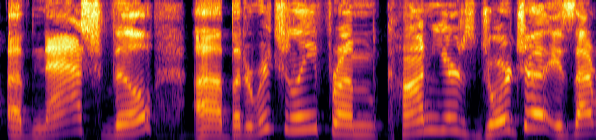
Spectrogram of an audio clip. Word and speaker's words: Conyers: And it is Cole Bradford, country musician, currently out of Nashville, but originally from Conyers, Georgia. Is that right? Did I pronounce that right?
